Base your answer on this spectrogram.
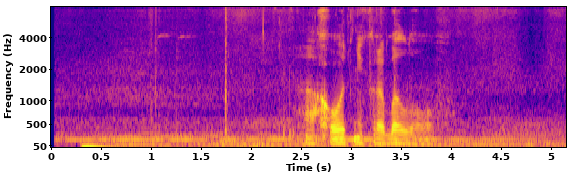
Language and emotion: Russian, neutral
